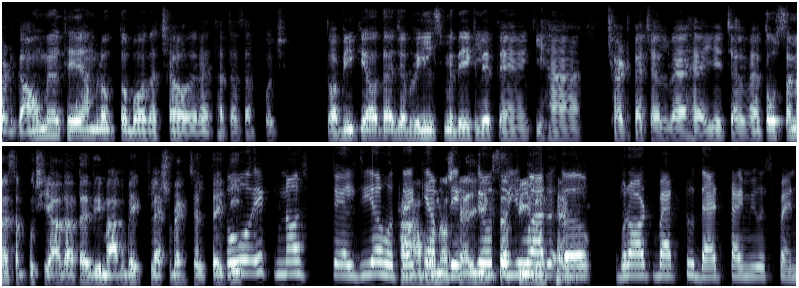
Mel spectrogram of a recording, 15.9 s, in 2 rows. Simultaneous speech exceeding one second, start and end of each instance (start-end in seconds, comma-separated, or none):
11.9-13.7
